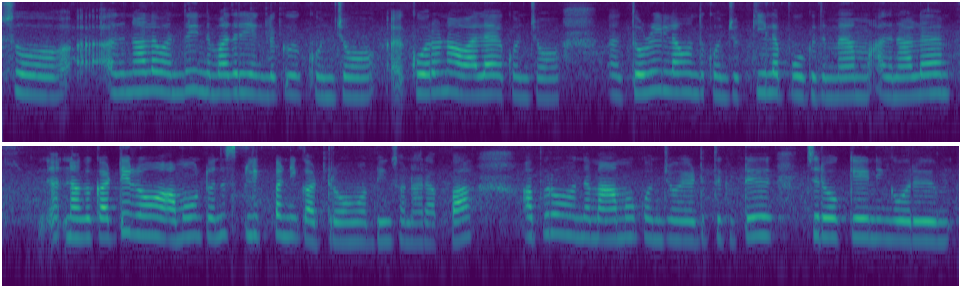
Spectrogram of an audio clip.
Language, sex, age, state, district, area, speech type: Tamil, female, 18-30, Tamil Nadu, Tiruvannamalai, urban, spontaneous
